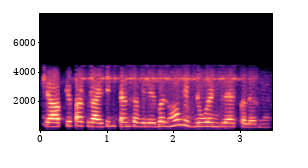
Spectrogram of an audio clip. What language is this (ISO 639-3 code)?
urd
